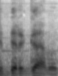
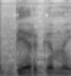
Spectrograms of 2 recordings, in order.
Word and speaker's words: Бергамо: У нас наша традиция Бергамо, потому что был фильм Труффальдино из Бергамо. Но настоящее ударение правильное – это Бергамо.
